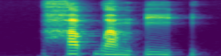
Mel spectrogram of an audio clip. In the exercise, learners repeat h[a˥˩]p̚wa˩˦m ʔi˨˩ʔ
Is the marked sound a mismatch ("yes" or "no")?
no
